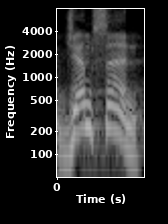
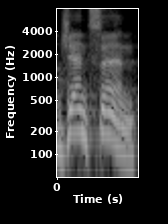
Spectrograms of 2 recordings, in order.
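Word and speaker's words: Gemsen: Gemson, not Jensen. So, hopefully I pronounced that good enough. It's not Jensen, it's Gemson, g e m s e n.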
